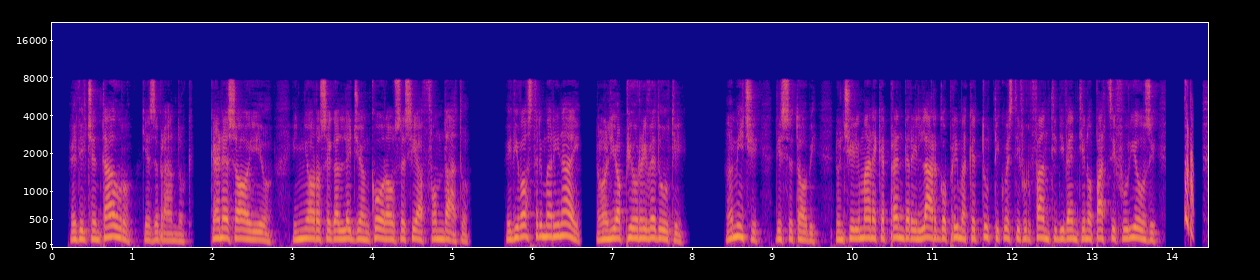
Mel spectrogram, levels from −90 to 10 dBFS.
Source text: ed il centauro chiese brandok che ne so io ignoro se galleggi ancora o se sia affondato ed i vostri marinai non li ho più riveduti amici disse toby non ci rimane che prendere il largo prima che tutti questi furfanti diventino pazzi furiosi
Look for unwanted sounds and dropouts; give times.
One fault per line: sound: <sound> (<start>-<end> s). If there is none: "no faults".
sound: chirp (14.2-14.3 s)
